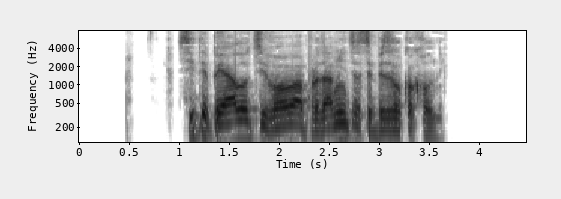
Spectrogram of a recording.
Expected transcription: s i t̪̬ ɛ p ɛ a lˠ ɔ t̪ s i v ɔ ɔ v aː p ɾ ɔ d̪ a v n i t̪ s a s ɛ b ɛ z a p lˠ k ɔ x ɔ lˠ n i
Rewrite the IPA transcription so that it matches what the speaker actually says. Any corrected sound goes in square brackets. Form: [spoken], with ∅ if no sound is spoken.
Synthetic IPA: s i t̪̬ ɛ p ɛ a lˠ ɔ t̪ s i v ɔ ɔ v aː p ɾ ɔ d̪ a v n i t̪ s a s ɛ b ɛ z a [∅] lˠ k ɔ x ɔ lˠ n i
